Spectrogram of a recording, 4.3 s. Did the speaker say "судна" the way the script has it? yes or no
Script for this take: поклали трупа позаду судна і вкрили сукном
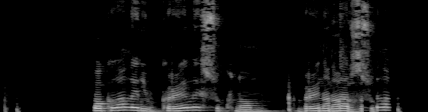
no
